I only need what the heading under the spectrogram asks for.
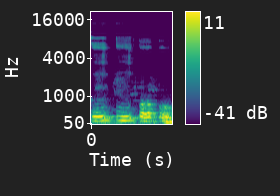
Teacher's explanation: संवृत्त स्वर है जिनके उच्चारण में मुँह कम खुलता है। मुँह मतलब ज़्यादातर क्लोज रहता है, ये देखिएगा आप, ये जो इंग्लिश में लिखा हुआ है यहाँ ध्यान से देखिएगा, मुंह ज़्यादातर क्लोज रहता है, ठीक है।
